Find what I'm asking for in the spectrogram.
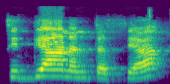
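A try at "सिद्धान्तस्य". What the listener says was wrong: Ananta is not there, Bhagini. Siddhantasya.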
